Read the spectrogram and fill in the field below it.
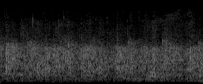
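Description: small round of applause

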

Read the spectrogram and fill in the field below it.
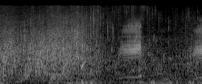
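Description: ducks quacking

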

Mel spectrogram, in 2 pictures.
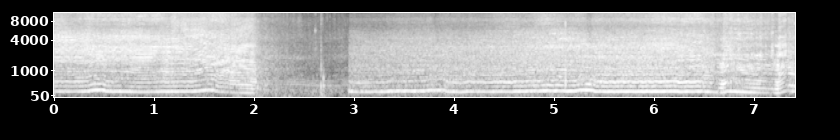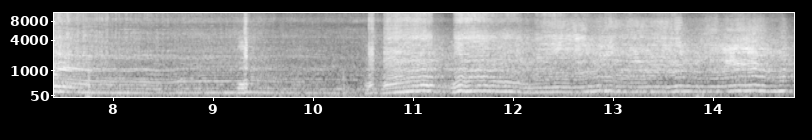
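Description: dirt bike engine revving

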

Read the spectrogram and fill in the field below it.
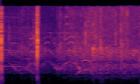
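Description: audience applause

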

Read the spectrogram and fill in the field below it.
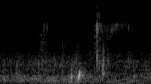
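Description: drinking water

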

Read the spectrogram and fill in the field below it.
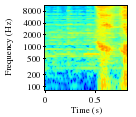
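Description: pig oinking and grunting

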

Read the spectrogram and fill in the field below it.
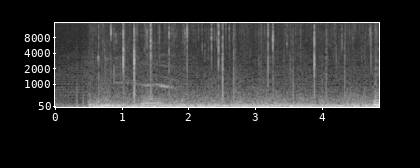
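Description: crackling bonfire

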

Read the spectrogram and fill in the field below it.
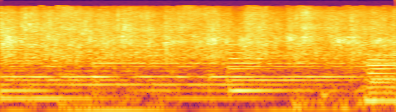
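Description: audience applauding

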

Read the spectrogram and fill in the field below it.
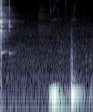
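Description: shot glasses clinking

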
